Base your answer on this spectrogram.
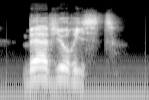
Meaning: of behaviourism; behaviourist
- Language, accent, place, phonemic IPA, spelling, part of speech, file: French, France, Lyon, /be.a.vjɔ.ʁist/, béhavioriste, adjective, LL-Q150 (fra)-béhavioriste.wav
